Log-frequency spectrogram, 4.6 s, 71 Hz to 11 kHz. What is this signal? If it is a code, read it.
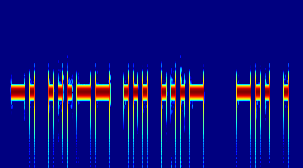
Morse code, heard as a keyed tone, about 17 wpm, 700 Hz. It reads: N3SV DE
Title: USA Callsign DE Callsign - 4 Characters - 17wpm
